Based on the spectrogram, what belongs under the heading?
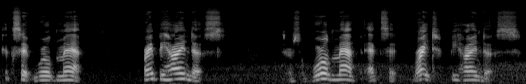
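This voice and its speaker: A woman who hosts a gaming channel gives casual let's play commentary, chatting and thinking aloud as she plays over game music. Her voice is medium-pitched and sharp, and she speaks a little slowly.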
